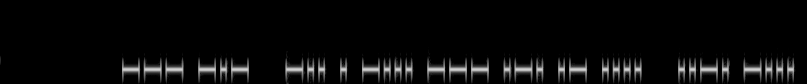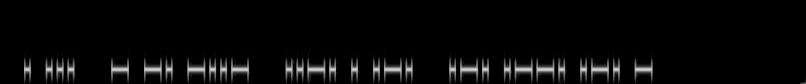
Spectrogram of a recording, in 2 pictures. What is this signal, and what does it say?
Morse code, heard as a keyed tone, about 22 wpm, 700 Hz. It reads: OK DEBORAH FB ES TNX FER RPRT
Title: Practice QSO - Exchange 2 - Info - 22wpm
